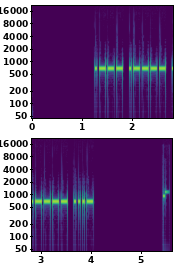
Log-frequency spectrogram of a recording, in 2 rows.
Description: Morse code, heard as a keyed tone, about 29 wpm, 700 Hz. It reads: J11V
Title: Four Challenging Letter-Number Combinations 28wpm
